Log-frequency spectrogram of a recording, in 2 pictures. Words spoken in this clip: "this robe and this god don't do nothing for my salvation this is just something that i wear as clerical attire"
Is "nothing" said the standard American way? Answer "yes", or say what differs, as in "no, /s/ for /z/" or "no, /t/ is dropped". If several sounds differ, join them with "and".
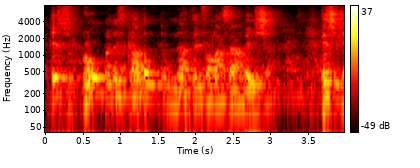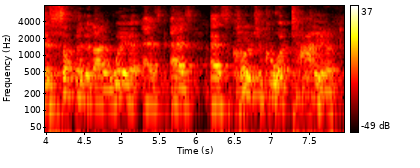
yes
